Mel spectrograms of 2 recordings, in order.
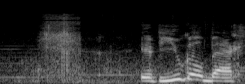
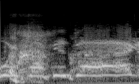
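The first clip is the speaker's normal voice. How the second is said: high, slow excited shout; high, slowed joyful fan shout; freaking out. Retold or imitated. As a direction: shout it out like a fan whose team is back. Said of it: "I was freaking out".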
